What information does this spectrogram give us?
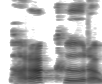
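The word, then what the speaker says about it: בָּרַךְ: 인에게 복을 주시는데요 이때 복이라고 하는 말브 원어를 바라크라 이렇게 발음을 합니다이 단어의 의미는요 흔히 우리가 이해하고 있는이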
